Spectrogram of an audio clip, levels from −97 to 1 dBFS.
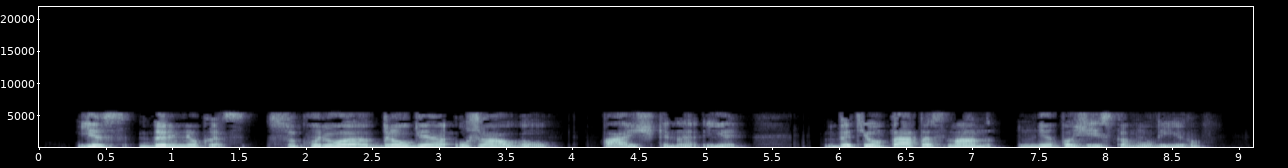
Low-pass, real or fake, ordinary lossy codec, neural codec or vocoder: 5.4 kHz; fake; MP3, 24 kbps; codec, 32 kHz, 1.9 kbps, SNAC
